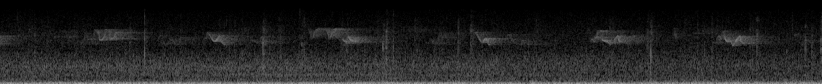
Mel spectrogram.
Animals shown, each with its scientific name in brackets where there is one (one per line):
Red-eyed Vireo (Vireo olivaceus)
